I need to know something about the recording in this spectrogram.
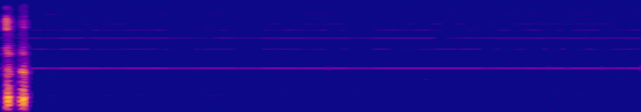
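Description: A short click, then a faint, steady electronic tone held for about three seconds, like a phone line ringing out. It plays quietly on its own with no one talking.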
